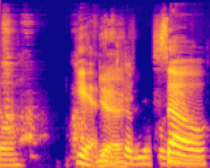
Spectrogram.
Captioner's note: dog barking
